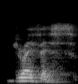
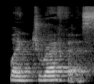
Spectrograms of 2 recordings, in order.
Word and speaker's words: Dreifuss: Dreifuss, like Richard, but spelled differently. Like Dreifuss, like Richard Dreifuss, but Dreifuss.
